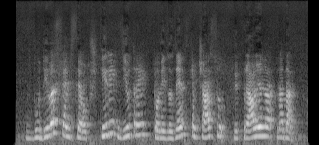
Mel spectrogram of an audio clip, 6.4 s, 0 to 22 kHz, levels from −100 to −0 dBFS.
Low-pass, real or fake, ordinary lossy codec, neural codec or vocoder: none; fake; none; codec, 44.1 kHz, 7.8 kbps, Pupu-Codec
